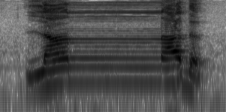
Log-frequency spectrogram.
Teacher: दाल साकिन में कलकला हो रहा है, साकिन कलकला।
